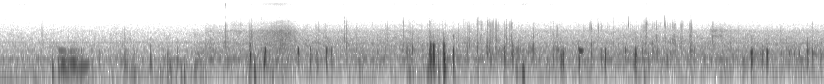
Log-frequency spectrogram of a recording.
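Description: Bubbling, gurgling rumbles with scattered pops and squeaks, coming and going irregularly. Loud stomach growling from gas and fluid moving through the gut.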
